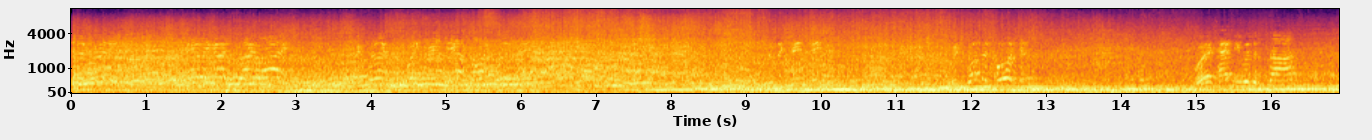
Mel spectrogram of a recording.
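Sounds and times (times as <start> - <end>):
voices: 0.0 - 8.3, 9.1 - 10.2, 11.6 - 12.9, 14.2 - 16.9
race car engines revving: 0.0 - 16.9.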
